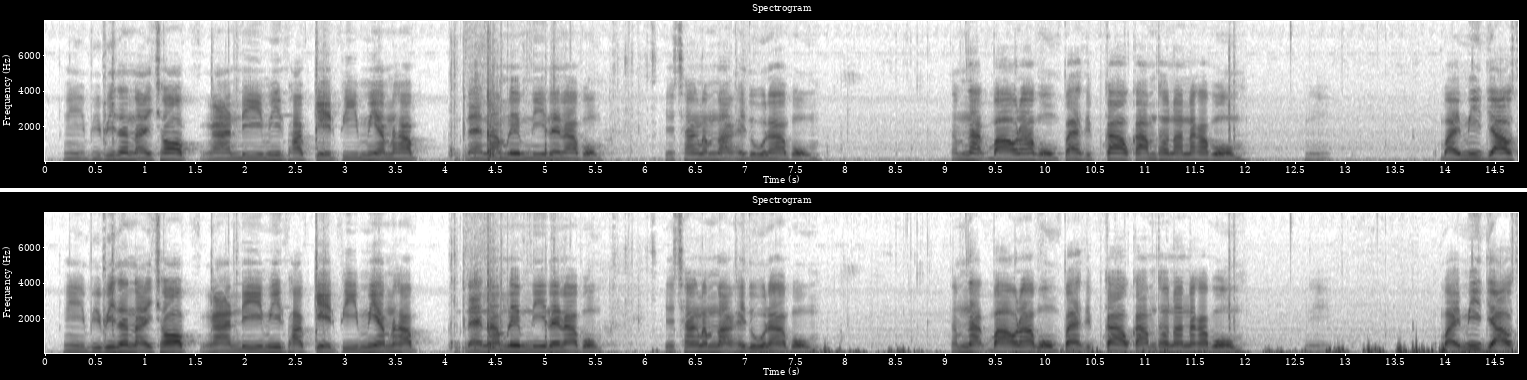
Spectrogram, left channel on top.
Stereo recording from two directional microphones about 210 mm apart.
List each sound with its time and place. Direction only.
0.2 s speech: 35° right (ahead or behind); by 7.7 s 10° right (ahead or behind)
9.0 s speech: 20° right (ahead or behind); by 11.9 s 5° right (ahead or behind)
13.9 s speech: 25° right (ahead or behind)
